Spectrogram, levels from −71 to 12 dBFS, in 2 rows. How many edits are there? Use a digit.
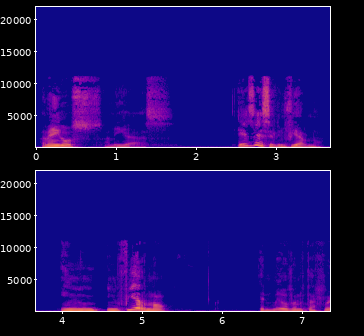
1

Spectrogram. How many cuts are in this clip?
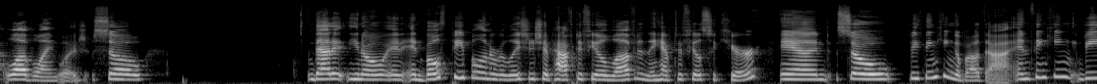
2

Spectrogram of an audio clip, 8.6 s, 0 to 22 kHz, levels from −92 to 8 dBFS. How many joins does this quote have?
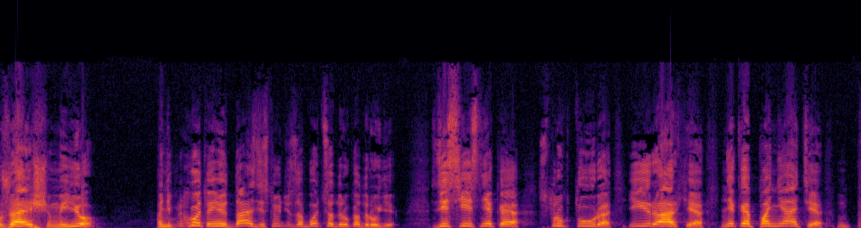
0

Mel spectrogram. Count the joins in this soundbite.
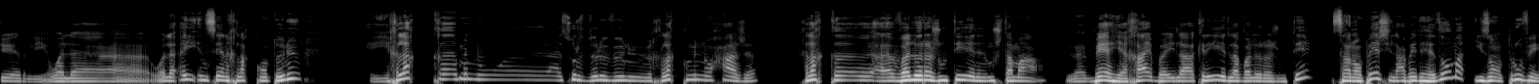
2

